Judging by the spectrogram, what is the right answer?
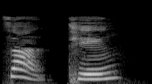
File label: "zan4 ting2", Chinese; 暂停; tạm dừng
